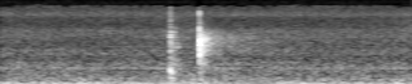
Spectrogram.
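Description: A snooker ball clacks against another ball.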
